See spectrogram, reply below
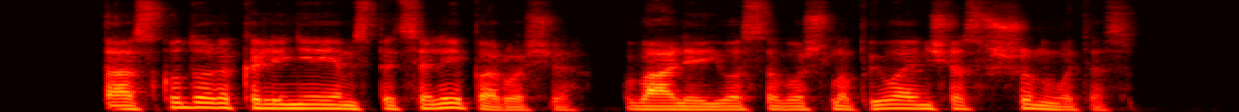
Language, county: Lithuanian, Kaunas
